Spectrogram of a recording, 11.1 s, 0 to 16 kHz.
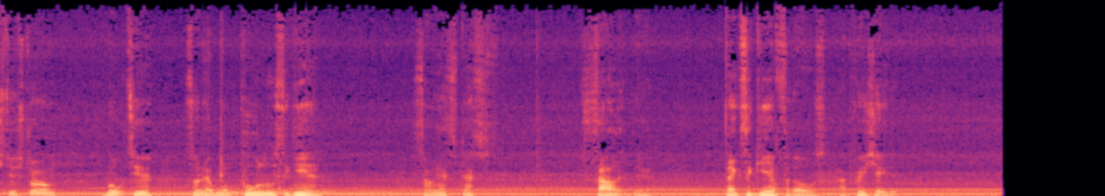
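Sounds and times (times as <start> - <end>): machinery humming: 0.0 - 10.0.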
